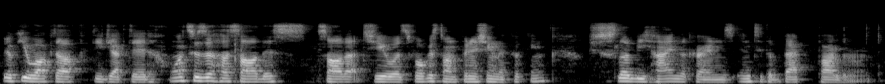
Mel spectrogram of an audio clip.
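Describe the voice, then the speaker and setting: A man's voice: mid-range voice, fairly even intonation, normal speed, bright, forceful tone. A man with a mid-range voice reads a visual novel aloud as a game streamer. His delivery is casual and unpolished, and the stream audio is a little dull and lo-fi. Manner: casual, stumbles over words, swears in asides.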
